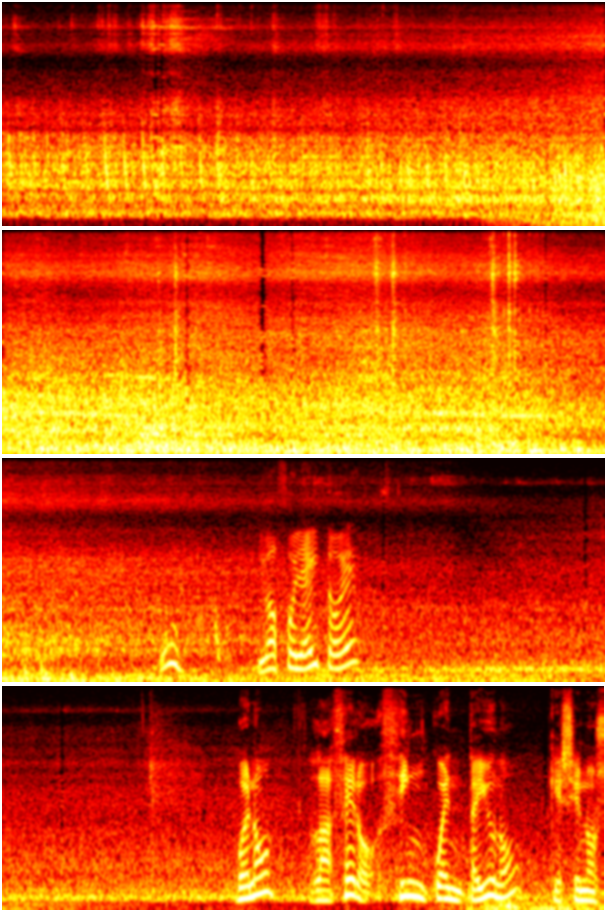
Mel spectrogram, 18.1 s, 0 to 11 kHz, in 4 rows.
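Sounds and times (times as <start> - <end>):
train wheel clatter: 0.0 - 15.1
electric train passing: 0.0 - 18.0.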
